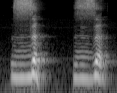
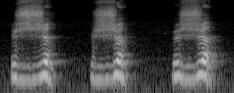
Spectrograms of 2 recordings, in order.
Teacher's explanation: When I say Z, Z, my mouth is wide. But when I say J, J, J, my lips, they're like the circle.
